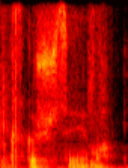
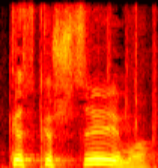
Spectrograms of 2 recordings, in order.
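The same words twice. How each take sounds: First: Breathless unvoiced whisper; whispered aside. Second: Louder, playful put-on accent on "Qu'est-ce que je sais, moi". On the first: Real, not acted. Tarot reader to her live viewers, whispering an aside. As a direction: say it under your breath. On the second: Tarot reader showing off her accent to live viewers, playful put-on accent. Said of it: "Vous l'entendez, mon accent?".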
